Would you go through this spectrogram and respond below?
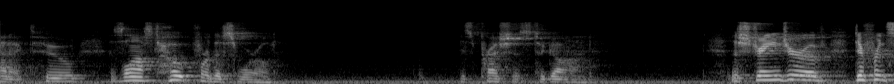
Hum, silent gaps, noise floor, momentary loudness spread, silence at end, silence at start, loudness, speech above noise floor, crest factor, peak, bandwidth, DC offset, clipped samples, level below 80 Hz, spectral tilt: none; none; -47 dBFS; 26 LU; 0 s; 0 s; -27 LUFS; 20 dB; 22 dB; -6 dBFS; 7.6 kHz; under 0.1%; under 0.1%; -50 dBFS; -5 dB/octave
